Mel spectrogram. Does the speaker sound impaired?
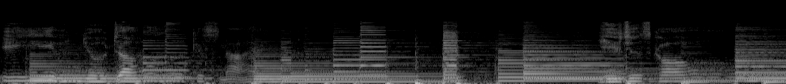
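No.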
